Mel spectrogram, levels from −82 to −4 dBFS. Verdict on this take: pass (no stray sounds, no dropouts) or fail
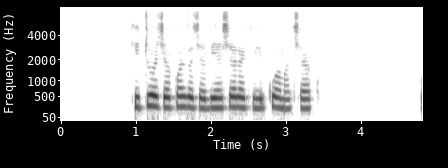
pass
